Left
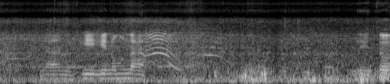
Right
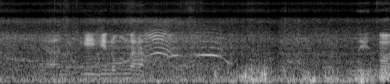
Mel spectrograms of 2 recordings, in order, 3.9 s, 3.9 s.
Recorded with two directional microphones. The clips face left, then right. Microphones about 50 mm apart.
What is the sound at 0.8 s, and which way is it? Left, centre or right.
Speech, centre.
